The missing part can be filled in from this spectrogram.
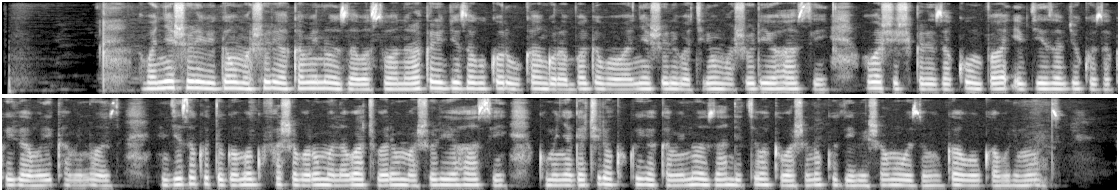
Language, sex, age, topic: Kinyarwanda, female, 18-24, education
